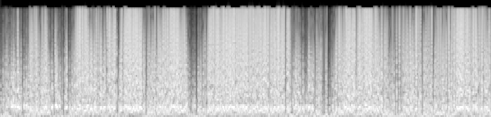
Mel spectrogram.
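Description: Loud, steady, muffled rushing of water recorded underwater through a camera housing as the snorkeler swims, with a few brief dips about three and five seconds in.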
